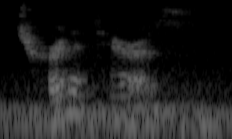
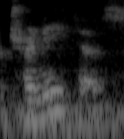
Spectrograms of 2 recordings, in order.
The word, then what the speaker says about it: Trinitas: Relax in the estate cave as you pamper yourself at Spa Terra, or savor flights of Trinitaris Cellars wine. Or Trinitas, excuse me. I pronounced that wrong.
